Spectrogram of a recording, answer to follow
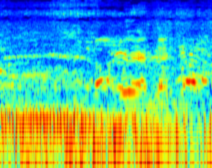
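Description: Several voices talking and calling over the steady low rumble of motorcycle and vehicle engines.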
